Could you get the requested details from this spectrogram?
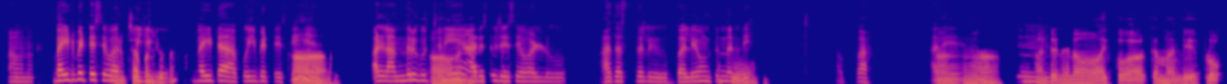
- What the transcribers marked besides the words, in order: tapping; other background noise
- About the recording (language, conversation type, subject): Telugu, podcast, మీ ఇంట్లో ప్రతిసారి తప్పనిసరిగా వండే ప్రత్యేక వంటకం ఏది?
